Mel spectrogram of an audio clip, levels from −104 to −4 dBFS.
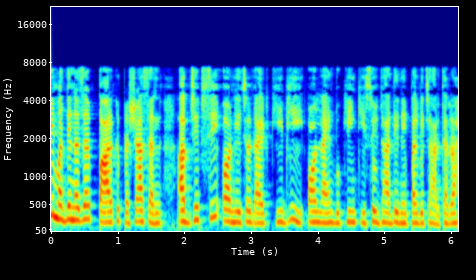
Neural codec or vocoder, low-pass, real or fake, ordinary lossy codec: codec, 16 kHz in and 24 kHz out, 2.2 kbps, FireRedTTS-2 codec; 7.2 kHz; fake; none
